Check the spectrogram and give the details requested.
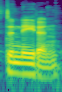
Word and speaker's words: Dunedin: phone in the other room yeah yeah it's dunedin oh dang it okay sentence to six months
